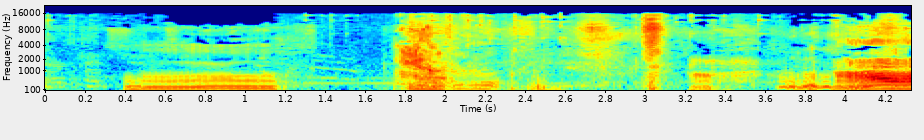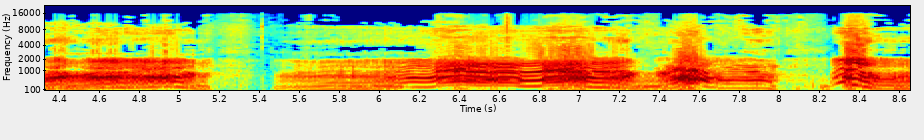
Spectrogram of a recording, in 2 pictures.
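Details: Playing Jack Russell and pit bulls; a short low growl opens, then rising rough growling and yipping vocalisations building into a long, loud, noisy tussle with thumps.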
